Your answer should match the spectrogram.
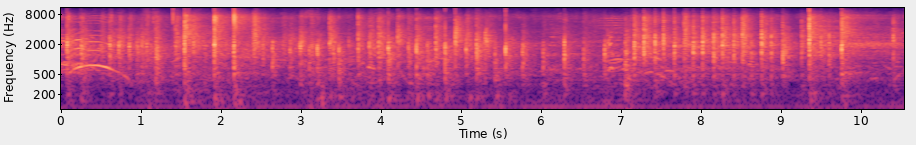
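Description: Irish dancer's hard shoes striking a wooden stage in a rapid, rhythmic run of sharp taps and clicks.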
